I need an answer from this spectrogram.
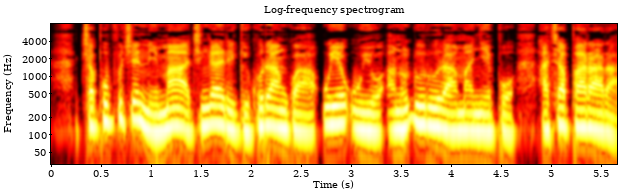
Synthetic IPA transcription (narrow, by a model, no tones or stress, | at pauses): t͡ʃapup̬ut͡ʃe̞n̤e̞maɦat͡ʃiŋɡaɾeɡʱikuɾaŋɡwauje̞ʔujo̞ʔano̞ɗuɾuramaɲe̞po̞at͡ʃapaɾaːɾa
